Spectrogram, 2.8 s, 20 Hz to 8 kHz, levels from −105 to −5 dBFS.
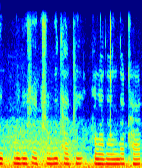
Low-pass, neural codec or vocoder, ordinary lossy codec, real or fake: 7.2 kHz; none; none; real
